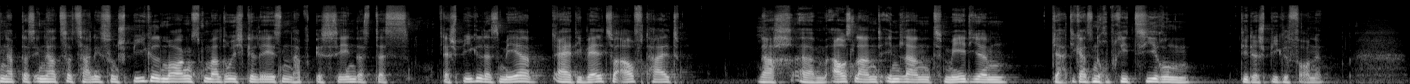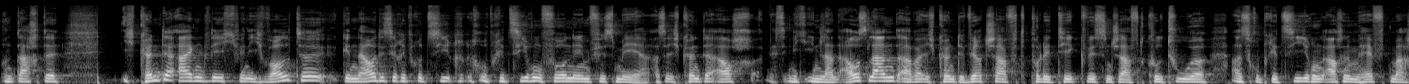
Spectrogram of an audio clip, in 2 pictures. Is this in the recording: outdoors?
no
